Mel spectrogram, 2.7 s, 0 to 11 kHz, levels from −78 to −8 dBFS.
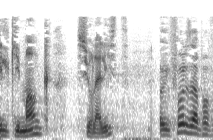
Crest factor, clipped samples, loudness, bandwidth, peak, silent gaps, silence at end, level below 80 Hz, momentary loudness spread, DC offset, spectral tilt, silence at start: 18 dB; under 0.1%; -25 LUFS; 7.8 kHz; -8 dBFS; none; 0 s; -56 dBFS; 18 LU; under 0.1%; -5 dB/octave; 0 s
